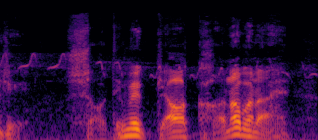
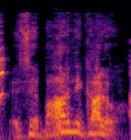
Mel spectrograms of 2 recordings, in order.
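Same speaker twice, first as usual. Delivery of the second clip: loud, higher annoyed command; irritated order; 8 semitones higher, 6 dB louder than usual. Acted. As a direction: snap out the order. Tantrik orders man thrown out.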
